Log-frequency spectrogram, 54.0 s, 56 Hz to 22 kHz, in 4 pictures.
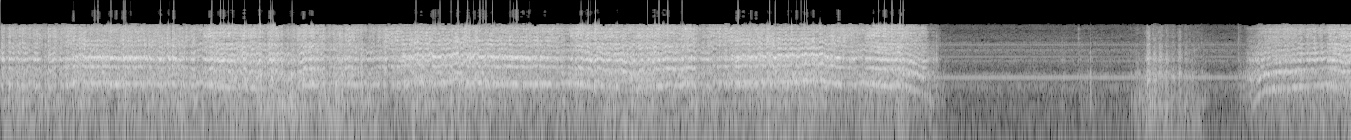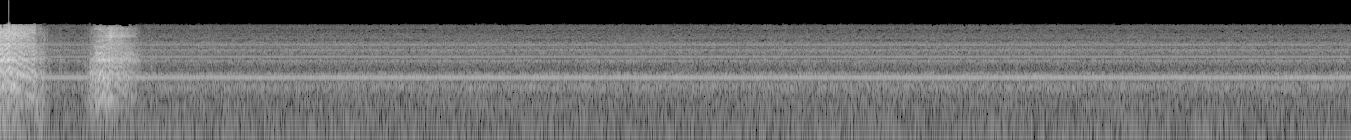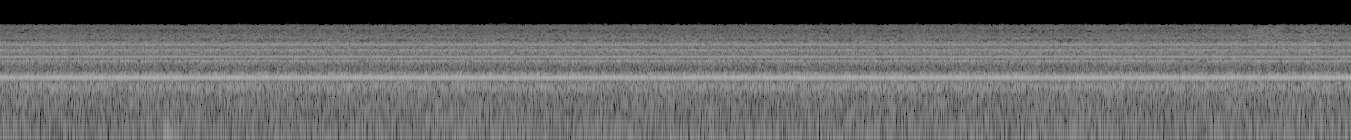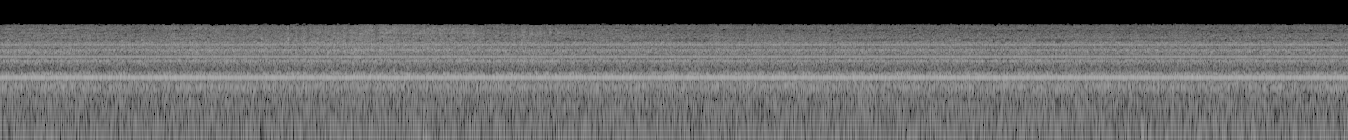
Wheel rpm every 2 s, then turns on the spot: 160, 160, 160, 160, 100, 10, 80, 10, 0, 0, 0, 0, 0, 0, 0, 0, 0, 0, 0, 0, 0, 0, 0, 0, 0, 0, 0.
none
